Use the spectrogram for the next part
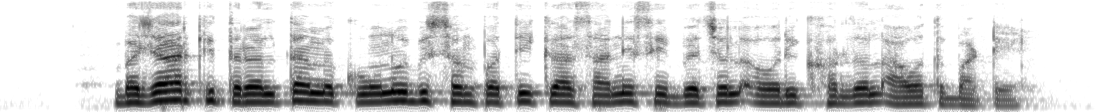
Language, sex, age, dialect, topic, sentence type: Bhojpuri, male, 25-30, Northern, banking, statement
